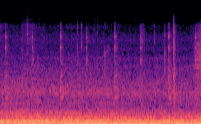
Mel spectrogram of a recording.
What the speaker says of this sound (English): this truck drives so well.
